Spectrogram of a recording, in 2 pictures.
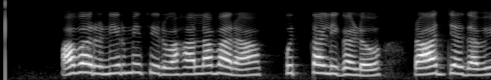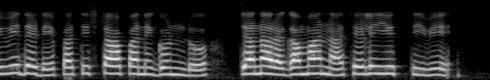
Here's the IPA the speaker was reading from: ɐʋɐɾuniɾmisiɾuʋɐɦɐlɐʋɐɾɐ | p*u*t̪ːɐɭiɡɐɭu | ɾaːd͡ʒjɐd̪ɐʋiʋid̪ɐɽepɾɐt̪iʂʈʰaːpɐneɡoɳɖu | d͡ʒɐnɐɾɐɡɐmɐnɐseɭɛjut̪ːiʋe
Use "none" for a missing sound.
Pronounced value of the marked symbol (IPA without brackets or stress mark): u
